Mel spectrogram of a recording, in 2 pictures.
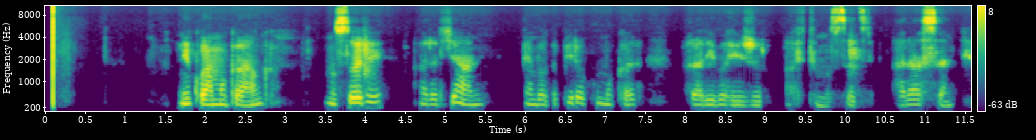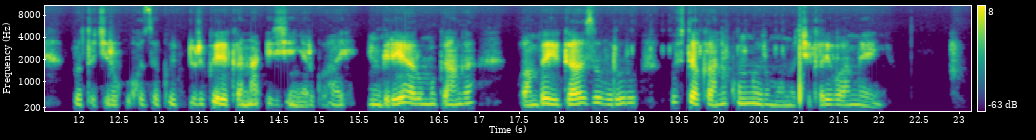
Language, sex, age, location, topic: Kinyarwanda, female, 25-35, Huye, health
